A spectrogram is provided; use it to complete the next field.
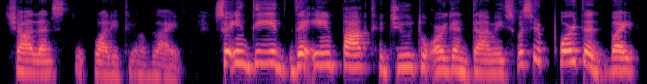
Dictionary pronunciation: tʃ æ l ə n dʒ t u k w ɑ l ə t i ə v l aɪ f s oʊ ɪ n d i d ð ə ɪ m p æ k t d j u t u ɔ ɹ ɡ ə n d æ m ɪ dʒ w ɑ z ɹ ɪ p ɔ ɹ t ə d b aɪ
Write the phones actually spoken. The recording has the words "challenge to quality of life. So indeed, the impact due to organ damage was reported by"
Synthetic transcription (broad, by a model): tʃ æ l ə n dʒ t u k w ɑ l ə t i ə v l aɪ f s oʊ ɪ n d i d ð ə ɪ m p æ k t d j u t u ɔ ɹ ɡ ə n d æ m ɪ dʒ w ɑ s ɹ ɪ p ɔ ɹ t ə d b aɪ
